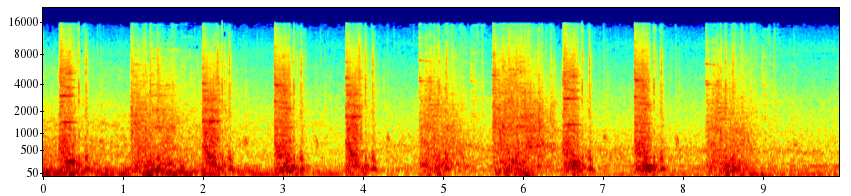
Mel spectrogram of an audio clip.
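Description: A stone axe strikes rubble and wood with dull, repeated knocks.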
